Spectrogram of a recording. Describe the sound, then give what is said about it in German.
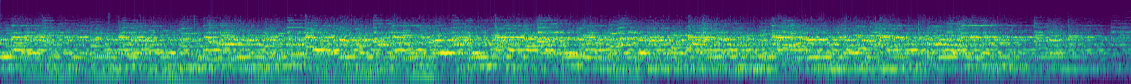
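The bells of the imperial cathedral in Aachen ring out loudly and continuously, several bells overlapping in a rich, resonant peal, with no voices present. “Es läuten die Glocken des Kaiserdoms zu Aachen.”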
